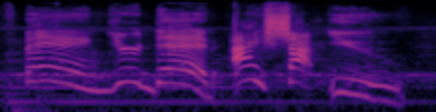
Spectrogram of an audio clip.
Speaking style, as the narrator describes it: Younglings yell

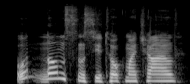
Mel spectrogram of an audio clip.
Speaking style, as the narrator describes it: her mother exclaimed

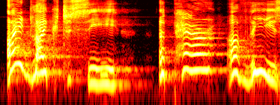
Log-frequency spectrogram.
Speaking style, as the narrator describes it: I told him, trying to copy Hope's imperious tone, but sounding old and quavery

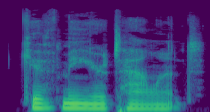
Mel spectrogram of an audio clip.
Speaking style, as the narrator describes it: Dominick whispered

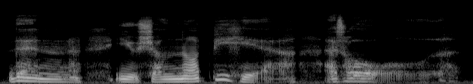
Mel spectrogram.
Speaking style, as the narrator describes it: growls

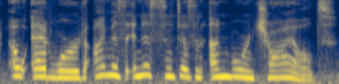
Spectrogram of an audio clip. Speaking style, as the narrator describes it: She cried out

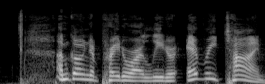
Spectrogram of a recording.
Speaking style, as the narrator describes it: Mary said excitedly

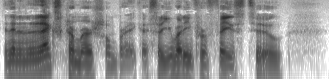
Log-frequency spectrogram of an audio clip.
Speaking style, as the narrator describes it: I said, just start laughing

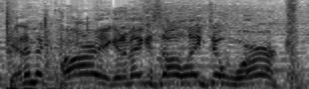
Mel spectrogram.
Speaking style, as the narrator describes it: someone yelled

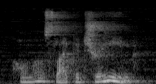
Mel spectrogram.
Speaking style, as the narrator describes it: he mumbled to himself

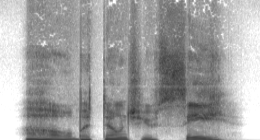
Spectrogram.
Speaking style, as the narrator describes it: exclaimed Laura Glyde

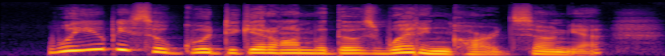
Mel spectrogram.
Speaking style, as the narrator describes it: said Germain sharply

